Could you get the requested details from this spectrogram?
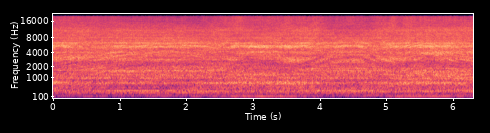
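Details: Hoover Elite 600 upright vacuum rebuilt with a new 7 amp motor and a retrofit 20-blade fan from 12 amp models: steady high whoosh with even motor hum, no wavering or rattle; runs smooth, fairly quiet, almost like the original 6 amp.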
